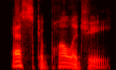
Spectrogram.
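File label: "escapology", American English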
